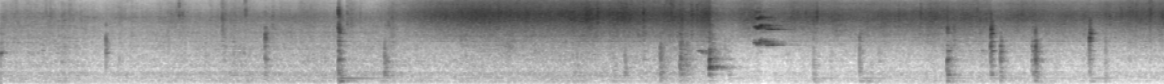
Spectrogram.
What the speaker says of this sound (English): now we're going to throw our onion in, and we're going to cook it till it's tender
